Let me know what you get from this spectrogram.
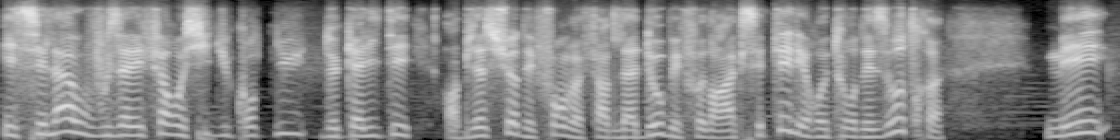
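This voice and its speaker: A man's voice: sits high, fairly quick, pushed and bright, no echo, muffled recording. A man chatting casually as a guest on a livestream, explaining things earnestly and giving advice. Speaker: interview guest, audio fiction author. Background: background music.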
